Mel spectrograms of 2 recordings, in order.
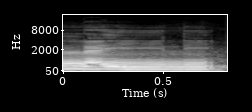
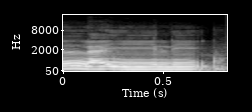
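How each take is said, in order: Both takes have the same delivery.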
